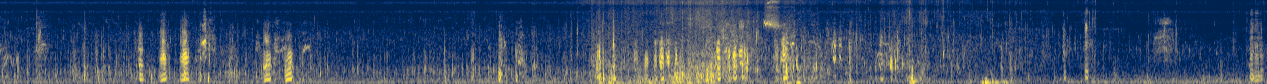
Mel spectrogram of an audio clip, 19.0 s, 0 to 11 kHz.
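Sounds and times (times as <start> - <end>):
water splashing: 8.5 - 16.4
ducks quacking: 8.7 - 13.6, 18.7 - 19.0.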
